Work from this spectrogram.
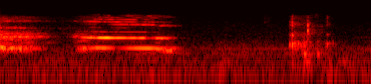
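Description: A rooster crows outdoors in the morning, one long harmonic cock-a-doodle-doo at close range, then a short second burst of crowing after a pause. No speech.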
